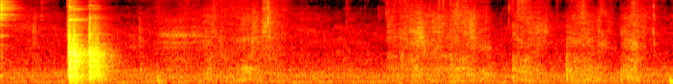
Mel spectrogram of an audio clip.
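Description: Chipped beef stirred into a cream sauce in a pan, opening with one loud metallic clank of utensil on pan, then quieter intermittent spoon scrapes and clinks.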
